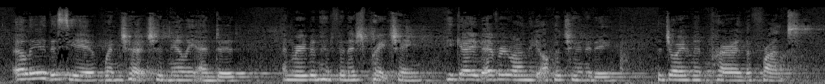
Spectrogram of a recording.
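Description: A woman with an Australian accent, medium pitch, fairly even intonation and a fairly quick pace over noticeable background noise. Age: young. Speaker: church member giving testimony. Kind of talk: testimony read from prepared text. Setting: church with congregation, microphone.

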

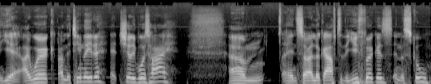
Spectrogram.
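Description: Fairly high in pitch, a man with a New Zealand accent has a dark, mellow tone, recorded dry and close with no echo. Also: lively intonation, moderate pace. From New Zealand, Christchurch. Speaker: youth worker. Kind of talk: church interview. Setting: church stage with congregation.

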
